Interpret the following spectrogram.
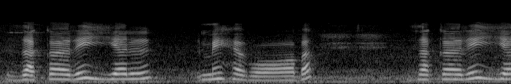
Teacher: یا کی زبر کو لام کے ساتھ ملائیں گے، لام کے اوپر جزم ہے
